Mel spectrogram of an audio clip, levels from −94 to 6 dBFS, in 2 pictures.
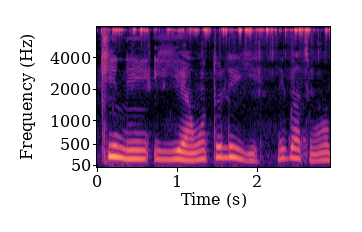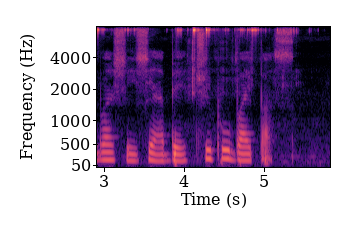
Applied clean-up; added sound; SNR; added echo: none; Bell; 0 dB; none.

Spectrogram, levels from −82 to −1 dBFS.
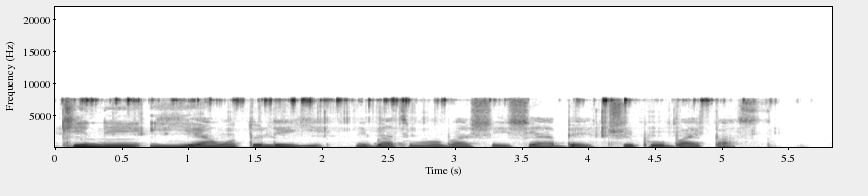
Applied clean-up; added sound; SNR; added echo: neural mask model RNNoise.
